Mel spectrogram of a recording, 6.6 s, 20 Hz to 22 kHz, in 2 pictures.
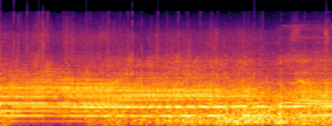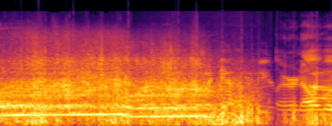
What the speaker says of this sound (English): And that is Bill Kluwbein behind the wheel of that McLaren 675 LT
